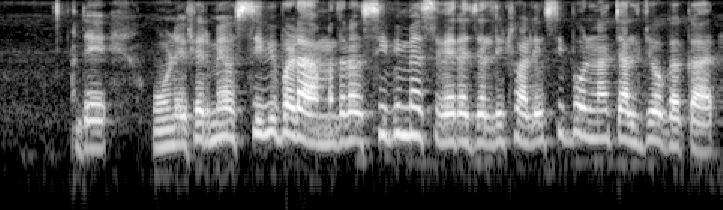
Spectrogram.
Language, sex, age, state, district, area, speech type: Dogri, female, 30-45, Jammu and Kashmir, Jammu, rural, spontaneous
